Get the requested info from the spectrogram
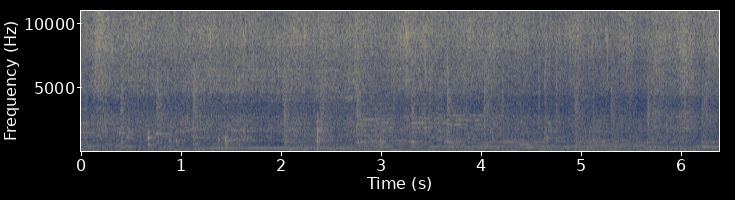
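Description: Chopped onion, tomato and ground spices sizzling steadily in hot oil in a ceramic-coated frying pan, with a wooden spatula stirring them through and giving a few light scrapes and taps. The masala is being fried in the oil.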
